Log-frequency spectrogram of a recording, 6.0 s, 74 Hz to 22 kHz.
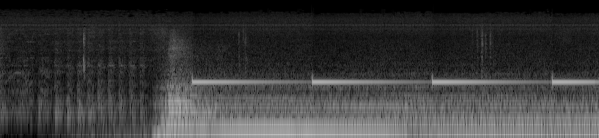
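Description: Cold start of a 2016 Camaro SS's 6.2-litre V8 through its factory dual-mode (NPP) exhaust, exhaust-flap fuse in, in sport mode: the engine fires about a second and a half in and runs at a steady, loud idle.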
